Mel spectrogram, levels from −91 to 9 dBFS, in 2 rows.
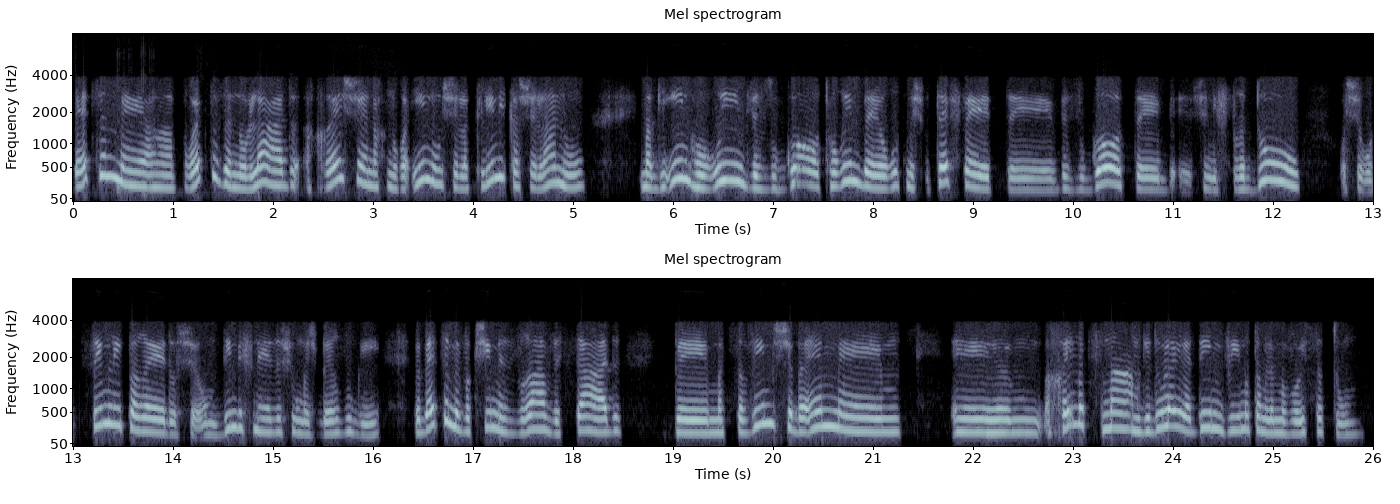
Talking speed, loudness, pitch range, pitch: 90 wpm, -23 LUFS, 180-240 Hz, 200 Hz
